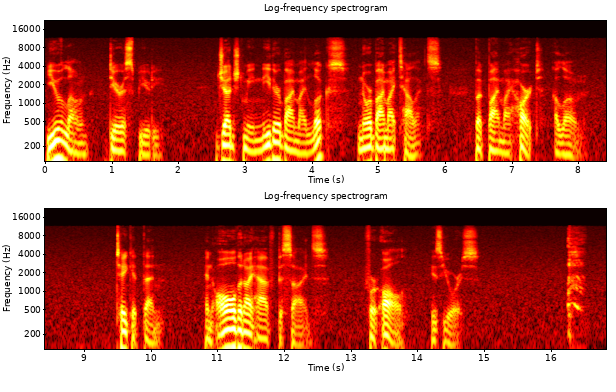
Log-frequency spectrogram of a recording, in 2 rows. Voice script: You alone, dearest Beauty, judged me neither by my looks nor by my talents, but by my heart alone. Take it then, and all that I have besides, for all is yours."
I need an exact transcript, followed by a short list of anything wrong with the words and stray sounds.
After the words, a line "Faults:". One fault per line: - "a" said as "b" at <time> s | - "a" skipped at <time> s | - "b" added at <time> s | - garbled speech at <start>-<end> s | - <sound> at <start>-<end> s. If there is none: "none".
You alone, dearest Beauty, judged me neither by my looks nor by my talents, but by my heart alone. Take it then, and all that I have besides, for all is yours."
Faults:
- throat clearing at 16.2-16.6 s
